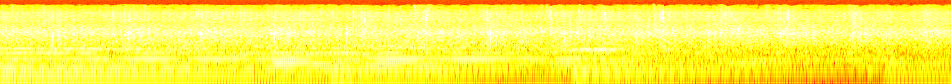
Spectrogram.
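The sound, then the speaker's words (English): An audience claps their hands for the Lord at night in a dense, continuous wash of applause, while sustained low keyboard or organ chords hold and shift underneath throughout. “Clap your hands if you love the Lord tonight.”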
